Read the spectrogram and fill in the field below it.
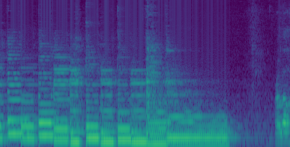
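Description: A minor pentatonic lick on electric guitar mixes legato pull-offs with hybrid picking: a quick run of clear, close notes steps downward and ends on a held low note that rings out, followed by a short restart.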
